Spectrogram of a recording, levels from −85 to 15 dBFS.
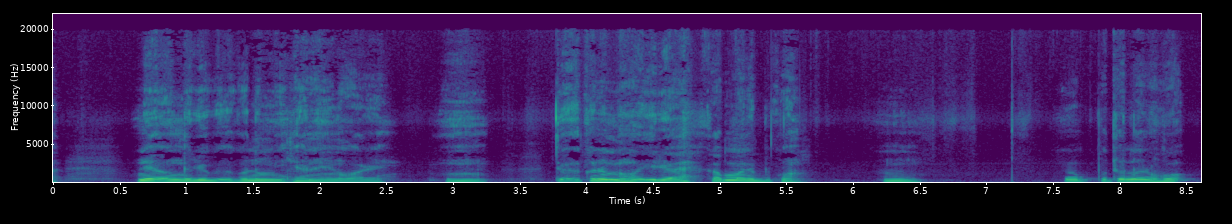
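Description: Throughout, the speech carries generation loss, likely from about seven MP3 passes at 128 kbit/s: swirly, hollow, blurred attacks, with a spectrogram showing speckled holes below a 20.1 kHz ceiling.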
